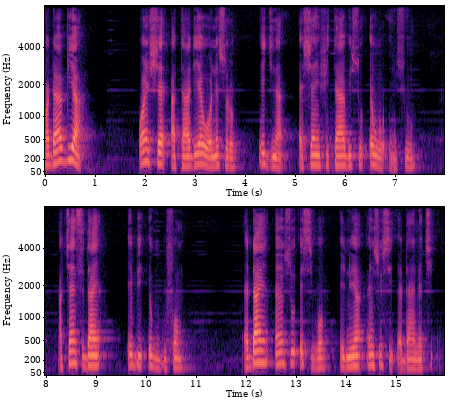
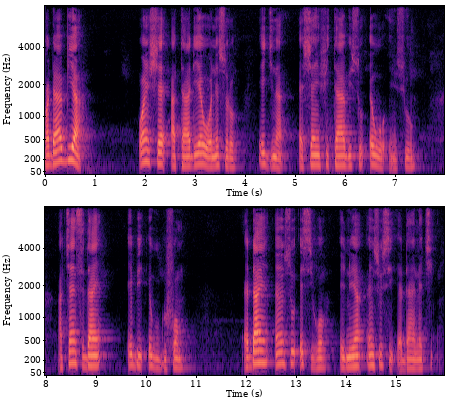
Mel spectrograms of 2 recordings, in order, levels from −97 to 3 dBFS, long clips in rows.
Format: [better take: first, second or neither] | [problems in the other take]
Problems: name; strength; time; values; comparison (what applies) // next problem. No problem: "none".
second | noise reduction (neural separator model SepFormer DNS4)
